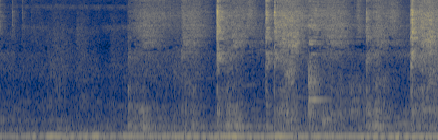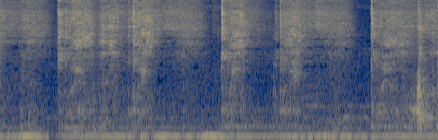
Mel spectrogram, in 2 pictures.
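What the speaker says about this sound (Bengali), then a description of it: "আর এখন আমি মুগ ডালগুলোকে দিয়ে ভালো করে ভেজে নেবো" Mung dal dry-roasting in a hot kadai, stirred with a utensil that scrapes and clinks against the metal in repeated strokes, with a faint sizzle and a steady low hum beneath, close up and without talking.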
